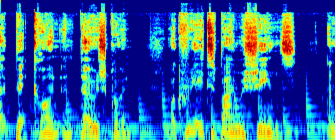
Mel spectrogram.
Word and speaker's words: Dogecoin: Consider the term dough, except with a J at the end. So why is Dogecoin so popular?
